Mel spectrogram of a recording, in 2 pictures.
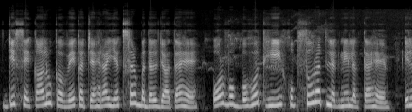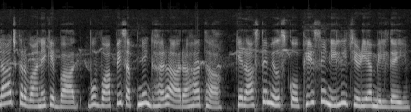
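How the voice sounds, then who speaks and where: Woman, storyteller, higher pitch, scripted children's tale narration, slight background noise.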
